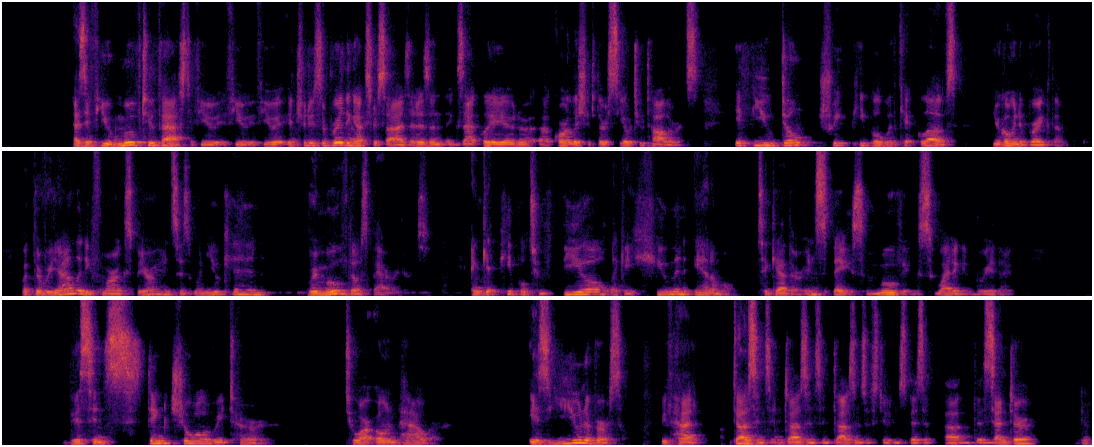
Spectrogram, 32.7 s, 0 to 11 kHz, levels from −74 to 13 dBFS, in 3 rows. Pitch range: 115-170 Hz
